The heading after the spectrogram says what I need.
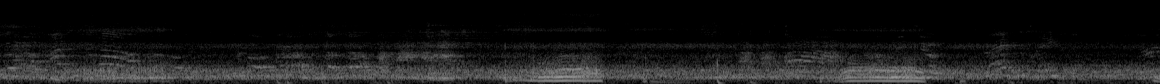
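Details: Rhythmic, low, buzzing snores from a sleeping young child, roughly 17 breaths a minute, over steady room noise: ordinary snoring.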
